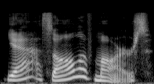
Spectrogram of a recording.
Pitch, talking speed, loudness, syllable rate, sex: 240 Hz, 155 wpm, -17 LUFS, 2.8 syllables/s, female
